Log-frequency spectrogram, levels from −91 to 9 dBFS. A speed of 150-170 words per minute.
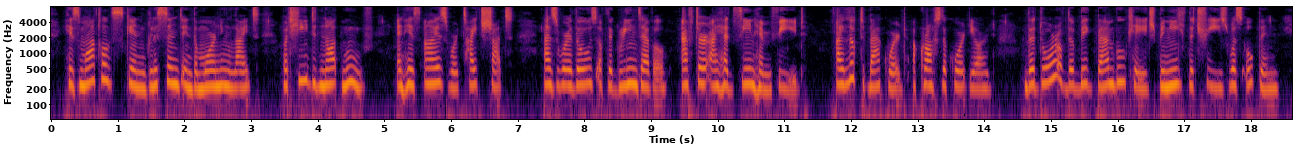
Yes: average, 165 wpm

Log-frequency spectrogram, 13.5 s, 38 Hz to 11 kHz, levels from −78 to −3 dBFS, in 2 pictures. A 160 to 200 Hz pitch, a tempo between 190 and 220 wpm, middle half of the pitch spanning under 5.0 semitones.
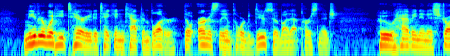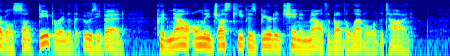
No: low, 105 Hz; average, 200 wpm; average, 4.0 semitones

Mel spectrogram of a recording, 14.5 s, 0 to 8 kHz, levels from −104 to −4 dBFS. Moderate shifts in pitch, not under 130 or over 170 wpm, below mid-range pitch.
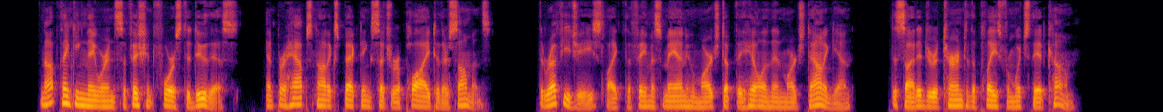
No: average, 3.3 semitones; average, 195 wpm; low, 105 Hz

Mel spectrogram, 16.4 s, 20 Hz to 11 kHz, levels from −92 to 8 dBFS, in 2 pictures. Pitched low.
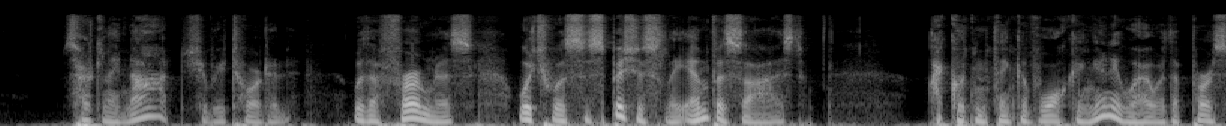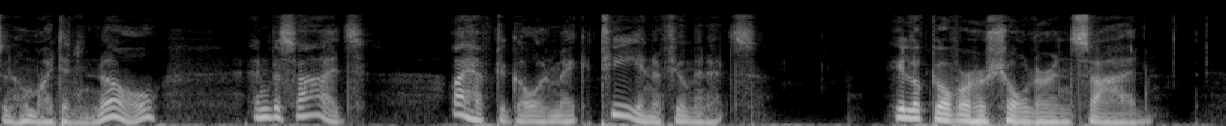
Yes: low, 100 Hz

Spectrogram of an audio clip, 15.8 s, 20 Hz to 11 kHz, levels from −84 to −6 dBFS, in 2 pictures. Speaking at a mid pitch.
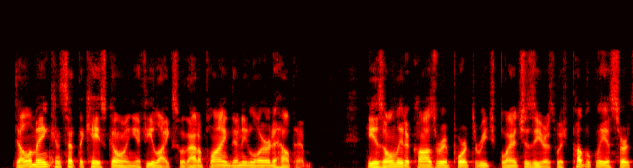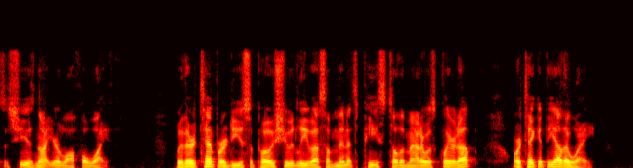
No: low, 115 Hz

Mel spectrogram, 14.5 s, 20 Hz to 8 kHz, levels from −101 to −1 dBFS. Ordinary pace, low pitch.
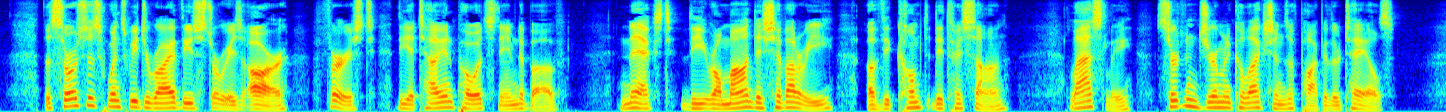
No: slow, 130 wpm; low, 130 Hz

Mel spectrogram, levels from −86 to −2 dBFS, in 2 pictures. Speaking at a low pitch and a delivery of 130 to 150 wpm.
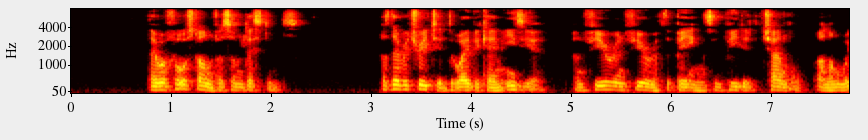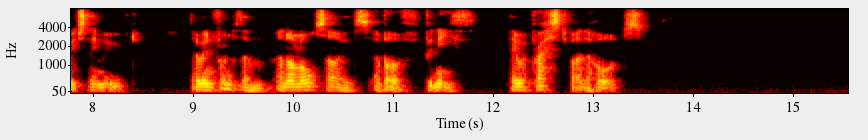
No: low, 115 Hz; average, 175 wpm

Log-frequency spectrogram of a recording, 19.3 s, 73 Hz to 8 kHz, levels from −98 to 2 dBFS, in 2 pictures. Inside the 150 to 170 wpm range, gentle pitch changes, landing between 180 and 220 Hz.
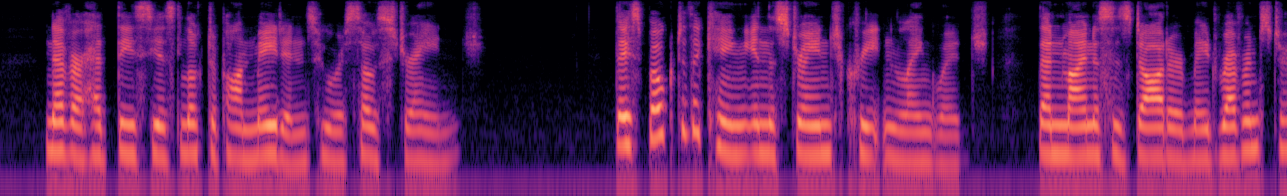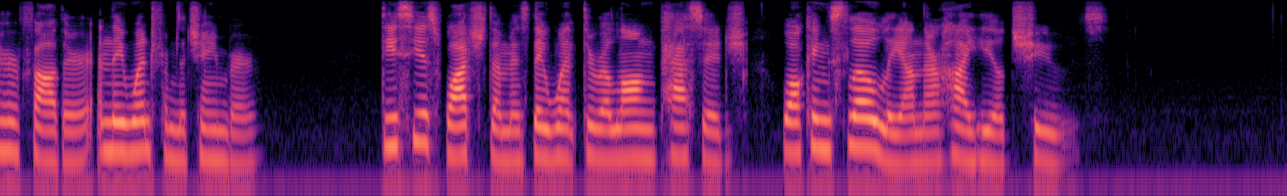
No: average, 160 wpm; average, 3.0 semitones; high, 190 Hz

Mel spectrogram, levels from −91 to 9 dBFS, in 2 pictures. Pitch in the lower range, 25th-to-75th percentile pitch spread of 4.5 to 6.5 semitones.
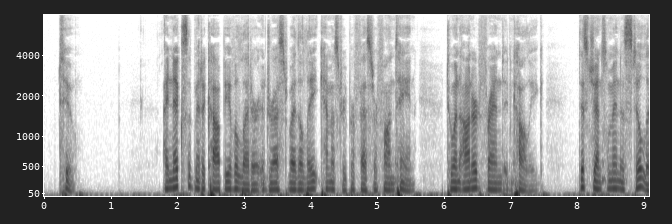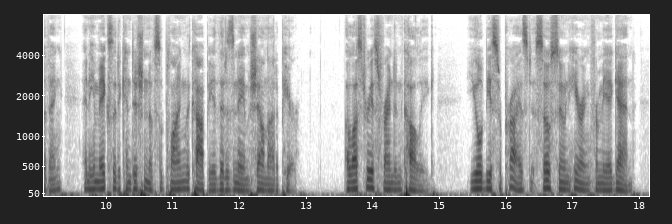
No: low, 115 Hz; average, 3.0 semitones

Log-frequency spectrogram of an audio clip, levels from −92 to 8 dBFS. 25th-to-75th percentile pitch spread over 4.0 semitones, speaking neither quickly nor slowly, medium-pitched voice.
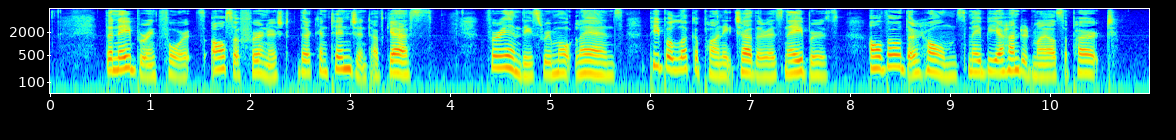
Yes: average, 5.1 semitones; average, 165 wpm; medium, 180 Hz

